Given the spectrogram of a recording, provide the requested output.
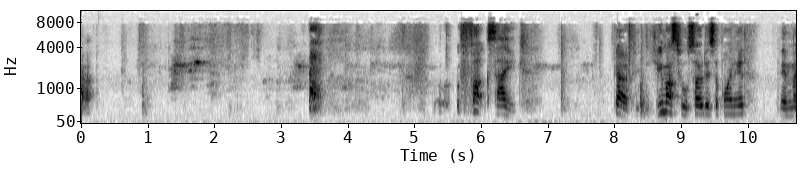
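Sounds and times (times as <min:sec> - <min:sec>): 
dog barking: 0:01.3 - 0:02.2, 0:03.1 - 0:04.3
dog whimpering and whining: 0:01.3 - 0:02.2
speech: 0:05.8 - 0:06.8, 0:08.0 - 0:10.7.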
